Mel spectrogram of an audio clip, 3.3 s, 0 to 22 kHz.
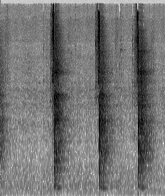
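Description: A Masakage Mizu 210mm gyuto knife chops through butternut squash on a cutting board, three sharp knocks spaced about a second apart, close and crisp with no talk.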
